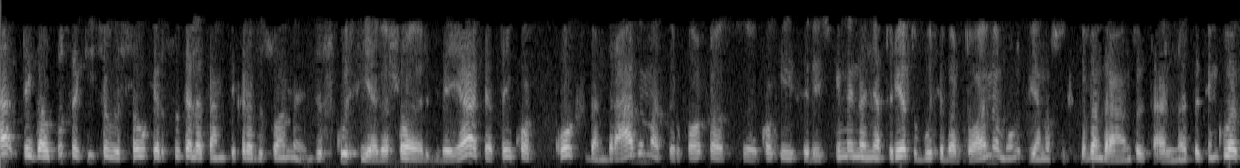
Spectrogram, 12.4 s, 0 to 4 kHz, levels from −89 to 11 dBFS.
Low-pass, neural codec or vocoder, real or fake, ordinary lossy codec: 3.6 kHz; none; real; MP3, 24 kbps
